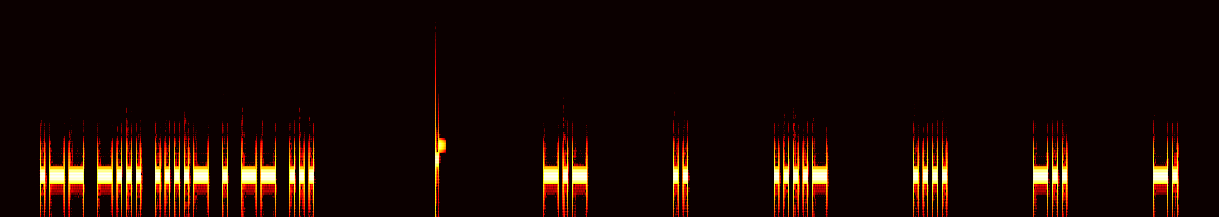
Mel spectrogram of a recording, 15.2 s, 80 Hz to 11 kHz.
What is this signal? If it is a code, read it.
Morse code, heard as a keyed tone, about 20 wpm, spaced as for 10 wpm, 700 Hz. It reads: WB4EMS KI4HDN
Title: USA Call Signs - 6 Characters - 6x Character Spacing - 20wpm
